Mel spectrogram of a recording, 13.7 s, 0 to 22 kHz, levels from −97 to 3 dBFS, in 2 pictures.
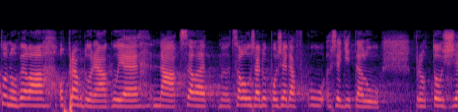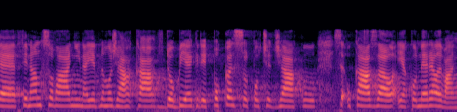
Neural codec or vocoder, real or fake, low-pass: codec, 16 kHz, 16 kbps, FunCodec, trained on Chinese and English, 50 frames a second; fake; 7.2 kHz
